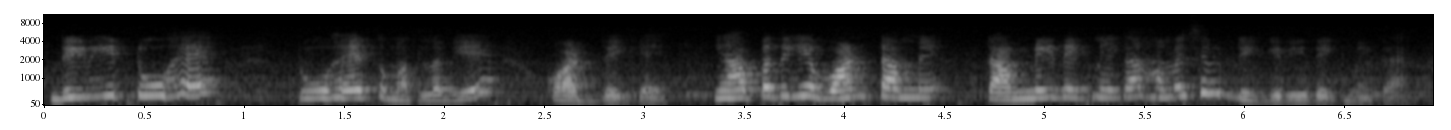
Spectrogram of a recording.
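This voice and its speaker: A woman's voice: high-pitched, sing-song, fairly quick. A woman teaching a school maths lesson, patiently repeating key points and asking questions as she explains. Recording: dull lo-fi sound with faint hiss.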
